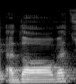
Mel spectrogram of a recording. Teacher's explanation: Çünki ədavət sözündə A-da uzanma vardı.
